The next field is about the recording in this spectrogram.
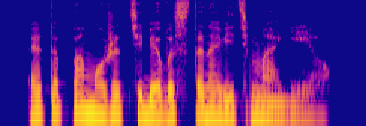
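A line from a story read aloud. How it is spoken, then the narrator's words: Calm explanation. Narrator (Russian): спокойно поясняет Дайер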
